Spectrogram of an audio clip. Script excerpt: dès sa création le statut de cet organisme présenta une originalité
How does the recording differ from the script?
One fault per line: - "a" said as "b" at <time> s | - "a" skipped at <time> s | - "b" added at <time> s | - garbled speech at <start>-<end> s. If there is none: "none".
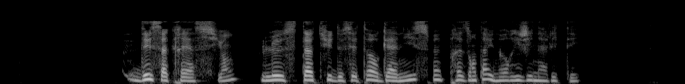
none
